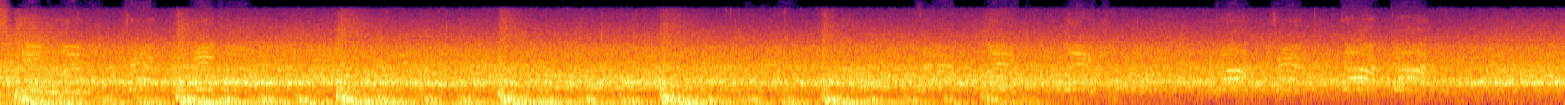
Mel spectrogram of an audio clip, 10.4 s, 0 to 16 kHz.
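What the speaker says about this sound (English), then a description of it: "how nice is it to have the home crowd going absolutely bananas?" A home crowd in the EA Sports College Football 27 video game keeps up a dense, steady roar of cheering through the whole stretch, with scattered thumps and no clear let-up.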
